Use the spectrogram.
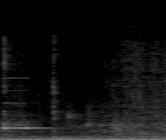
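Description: Microwave oven running while it melts butter, a steady low hum with a constant drone that carries on evenly from start to end, close by and fairly quiet.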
